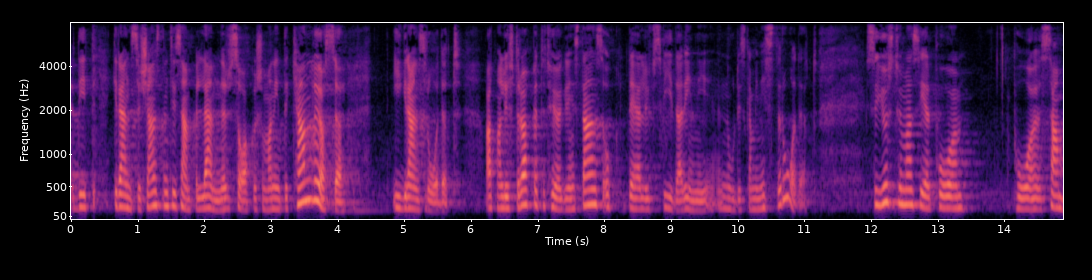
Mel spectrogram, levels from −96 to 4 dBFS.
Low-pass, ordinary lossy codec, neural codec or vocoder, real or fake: none; none; none; real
